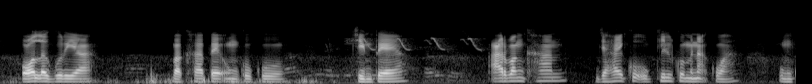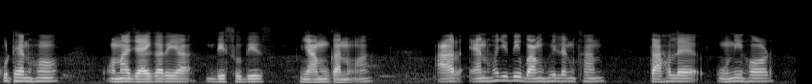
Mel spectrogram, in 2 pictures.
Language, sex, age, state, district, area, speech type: Santali, male, 30-45, West Bengal, Malda, rural, spontaneous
